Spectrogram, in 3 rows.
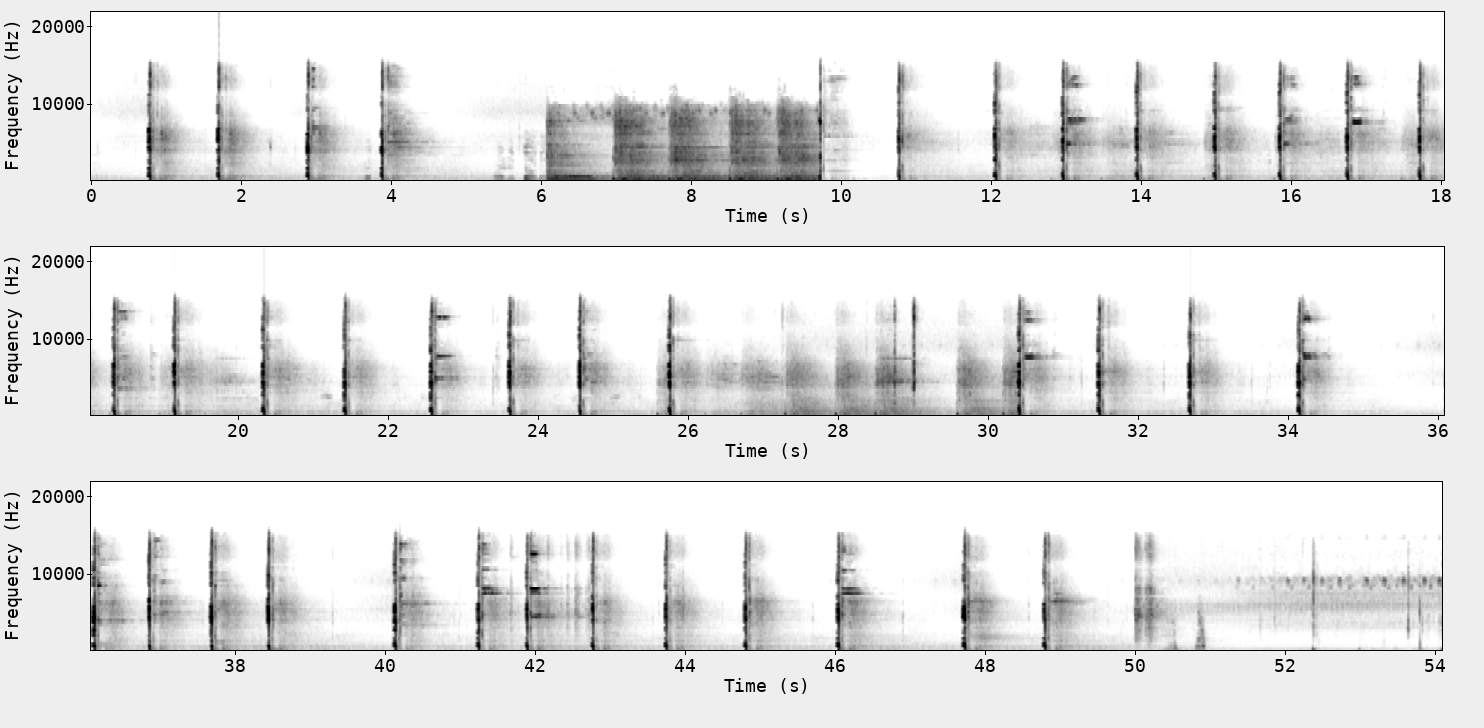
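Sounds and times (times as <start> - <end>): handgun shots: 0.8 - 2.1, 2.9 - 4.4, 14.9 - 19.7, 31.4 - 31.9, 41.2 - 44.1, 44.8 - 45.2, 46.0 - 46.5, 48.8 - 49.3
bullets hitting steel plates: 2.8 - 4.6, 7.0 - 11.0, 12.0 - 20.8, 22.5 - 23.9, 25.6 - 29.2, 30.2 - 31.9, 34.1 - 34.7, 36.1 - 38.7, 40.1 - 44.1, 46.0 - 46.5.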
